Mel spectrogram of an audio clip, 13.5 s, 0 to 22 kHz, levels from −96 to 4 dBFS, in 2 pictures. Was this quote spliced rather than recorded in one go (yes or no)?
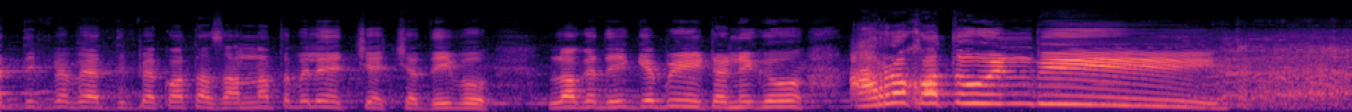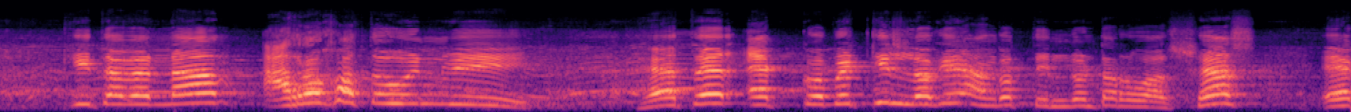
no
